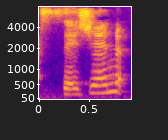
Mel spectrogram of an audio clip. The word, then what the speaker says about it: Cision: So the number one thing that PR agents do is they subscribe to media databases like Cision, that's spelled with a C, C-I-S-I-O-N, Meltwater, or Muckrake.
